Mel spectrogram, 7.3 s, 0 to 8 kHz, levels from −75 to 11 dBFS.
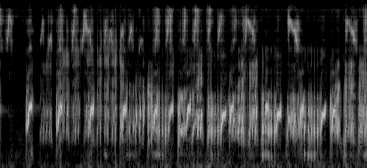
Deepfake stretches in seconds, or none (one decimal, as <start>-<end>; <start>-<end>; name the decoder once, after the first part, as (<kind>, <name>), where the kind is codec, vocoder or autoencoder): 0.0-7.3 (vocoder, BigVGAN v2)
